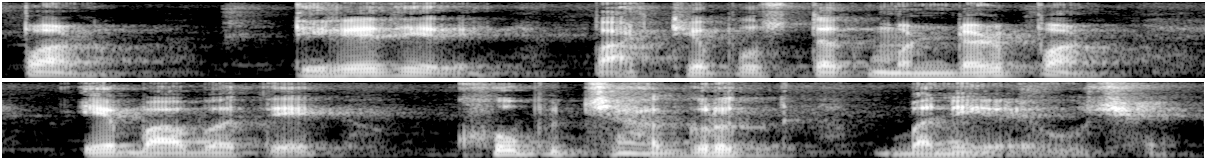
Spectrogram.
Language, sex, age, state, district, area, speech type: Gujarati, male, 45-60, Gujarat, Amreli, urban, spontaneous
